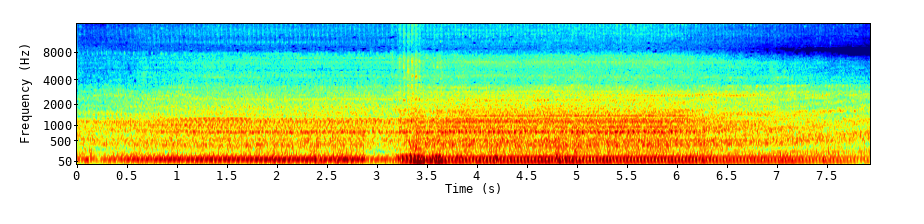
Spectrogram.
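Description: A quiet portable generator in a mobile car wash van runs at a steady drone, then jumps to a louder, heavier engine hum about three seconds in as its efficient mode is switched off.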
